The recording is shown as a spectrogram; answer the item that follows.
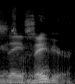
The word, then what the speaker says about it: Xavier: Although, kudos to pronouncing it right. – Yeah. – We normally always get Xavier. – Xavier.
